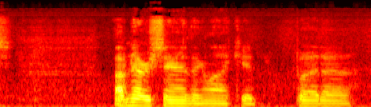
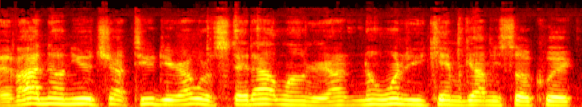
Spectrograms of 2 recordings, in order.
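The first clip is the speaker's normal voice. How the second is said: mildly annoyed retold complaint, higher; a little mad; 6 semitones higher, 3 dB louder than usual. Buddy learning of two deer, mildly mad. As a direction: imitate a buddy grumbling with slight irritation. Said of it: "so he was a little mad".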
